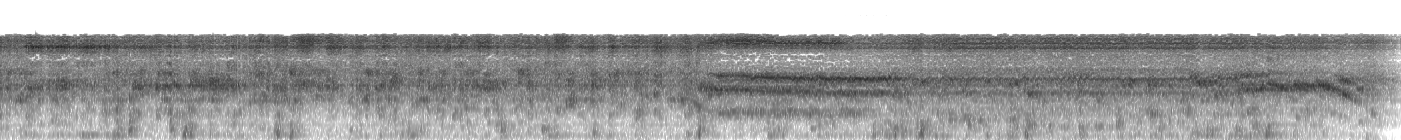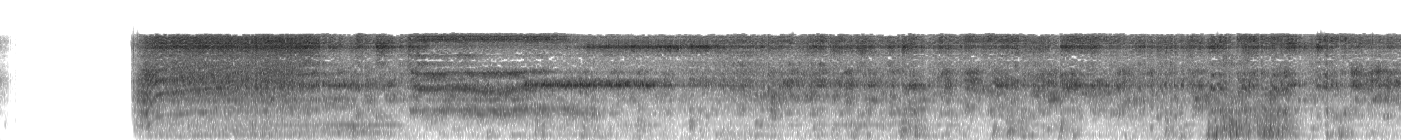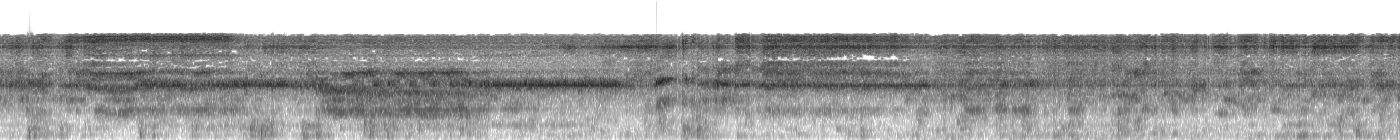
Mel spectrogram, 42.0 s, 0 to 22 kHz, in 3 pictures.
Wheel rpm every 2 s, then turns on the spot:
230, 230, 230, 230, 210, 210, 190, 30, 210, 230, 230, 230, 230, 230, 230, 230, 220, 240, 230, 230, 230.
none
